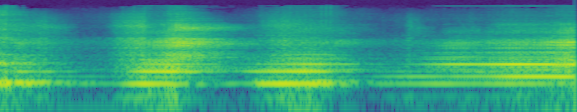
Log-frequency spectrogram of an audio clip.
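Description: Saxophone with electronically processed train recordings: a held low note with rich overtones that swells and fades about once a second, with hissy peaks on each swell.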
